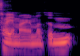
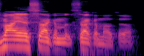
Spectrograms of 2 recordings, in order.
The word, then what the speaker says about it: Maya Sakamoto: Sari Hayami, Saya Miyamoto, not Saya Miyamoto, fuck, I just butchered her fucking name. You flipped the syllables. I did, it's Maya Sakamoto.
